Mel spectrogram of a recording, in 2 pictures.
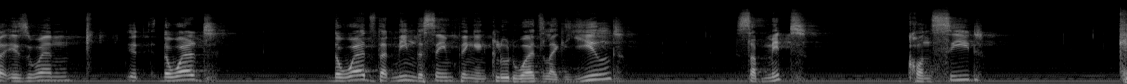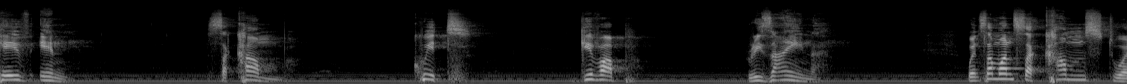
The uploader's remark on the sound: Preached At Worship Harvest Church, Nairobi Camp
